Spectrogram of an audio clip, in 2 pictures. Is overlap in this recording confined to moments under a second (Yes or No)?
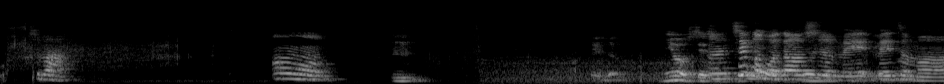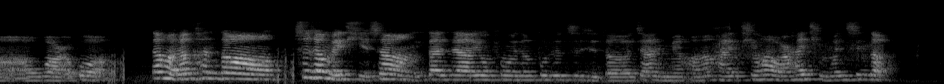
No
